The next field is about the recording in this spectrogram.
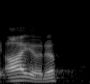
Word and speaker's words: iota: The iota, that's the proper way of pronouncing it, we say iota, is the smallest letter in the Greek alphabet.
